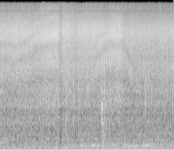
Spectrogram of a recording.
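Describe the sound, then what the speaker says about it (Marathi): Chigal greens stirred into onions frying in a pan, a loud, continuous sizzle with a few soft scraping strokes as the leaves are spread and mixed. "आता आपण ही भाजी टाकलेली छान कांद्यामध्ये पसरून घेऊया"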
